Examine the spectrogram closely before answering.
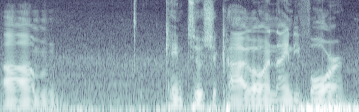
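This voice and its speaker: A man talks at a fairly slow pace. Noticeable background noise and audible room echo are present. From Mexico, Monterrey. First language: Spanish. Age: 40s. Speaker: comedian. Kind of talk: casual chat.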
